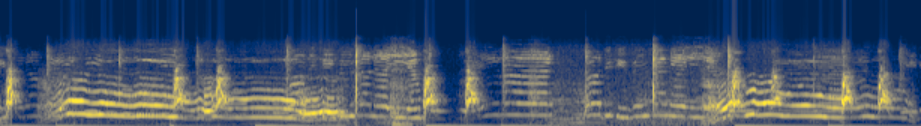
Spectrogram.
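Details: Giant panda in a good mood, singing almost nonstop in the afternoon: wavering, nasal, harmonic drones that bend up and down, interleaved with frequent sharp clicks and brief squeaky bleats.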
